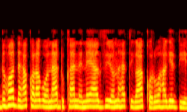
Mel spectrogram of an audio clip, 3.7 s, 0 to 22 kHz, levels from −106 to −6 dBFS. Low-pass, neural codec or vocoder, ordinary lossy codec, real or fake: 7.2 kHz; codec, 16 kHz, 2 kbps, FunCodec, trained on Chinese and English, 25 frames a second; MP3, 32 kbps; fake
